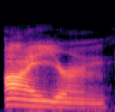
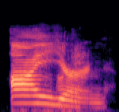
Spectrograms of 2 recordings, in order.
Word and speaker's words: iron: the r okay so instead of irin it's IR iron so I have to say I first teacher uhuh I first but do not pronounce the O the O is not going to sound in between the r and the N it's only it's only like you're saying turn oh it's my turn iron iron iron iron Ironclad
